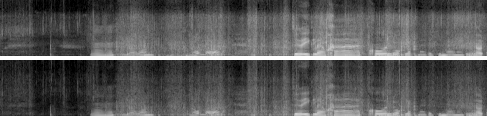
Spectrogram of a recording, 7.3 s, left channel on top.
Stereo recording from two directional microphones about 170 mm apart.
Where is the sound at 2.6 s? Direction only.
15° left (ahead or behind).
